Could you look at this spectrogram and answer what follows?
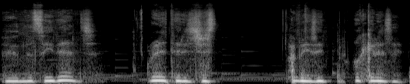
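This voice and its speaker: A host with a raspy, quiet, fragile voice, talking through a game scene in a soft near-whisper with frequent "right?" asides. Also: mid-range voice, fairly even intonation, moderate pace, faint music behind. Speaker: video essay host reacting to a game scene. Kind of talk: casual spoken analysis.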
